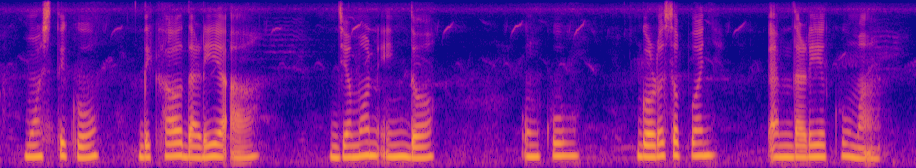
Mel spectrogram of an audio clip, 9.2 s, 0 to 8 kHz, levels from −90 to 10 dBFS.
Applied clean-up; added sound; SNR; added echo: none; none; none; none.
